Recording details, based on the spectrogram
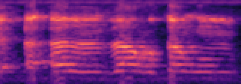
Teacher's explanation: दोनों हमजा को तहक़ीक़ से यानी खूब साफ साफ अदा करना चाहिए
